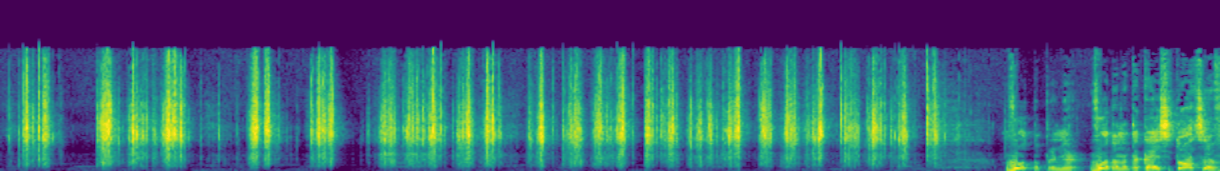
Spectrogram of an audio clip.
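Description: Plastic puzzle cube pieces click and clatter in quick, rapid turns.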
